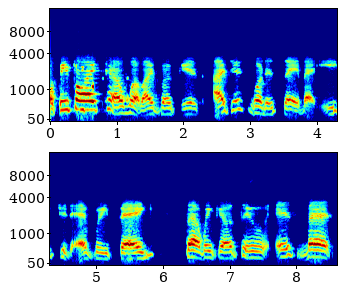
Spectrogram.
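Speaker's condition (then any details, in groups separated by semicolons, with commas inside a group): Cerebral palsy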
